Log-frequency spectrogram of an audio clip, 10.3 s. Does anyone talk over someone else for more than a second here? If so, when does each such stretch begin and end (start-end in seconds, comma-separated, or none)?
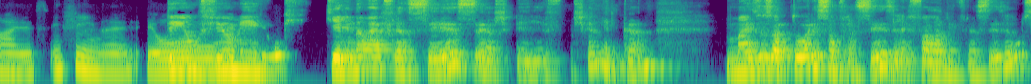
1.6-3.0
